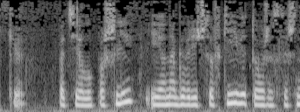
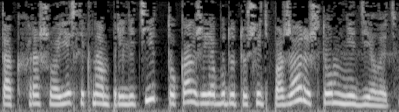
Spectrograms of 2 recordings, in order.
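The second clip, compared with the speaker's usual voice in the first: plain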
